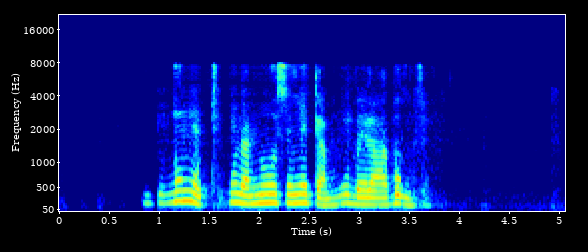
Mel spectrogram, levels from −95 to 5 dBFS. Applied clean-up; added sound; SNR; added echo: neural mask model DeepFilterNet 3.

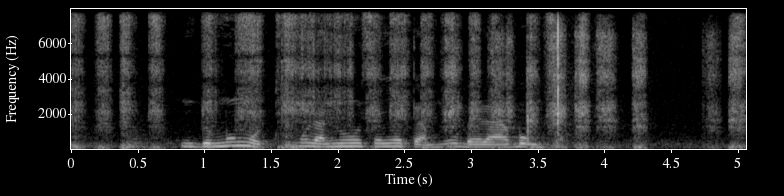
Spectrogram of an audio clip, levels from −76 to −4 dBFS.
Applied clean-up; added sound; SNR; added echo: none; Writing; 2 dB; none.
